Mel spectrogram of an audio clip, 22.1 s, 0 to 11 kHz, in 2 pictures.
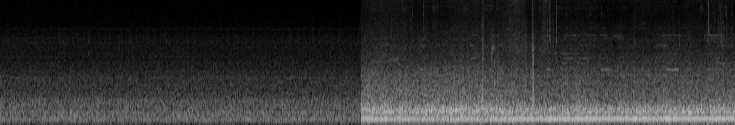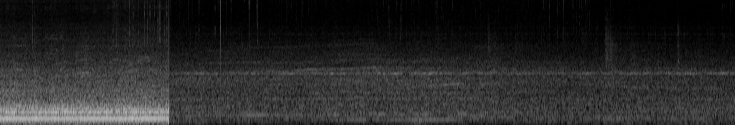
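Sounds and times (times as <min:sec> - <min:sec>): car engine and tyres on snow: 0:00.0 - 0:22.0
traffic rumble: 0:00.0 - 0:22.0.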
